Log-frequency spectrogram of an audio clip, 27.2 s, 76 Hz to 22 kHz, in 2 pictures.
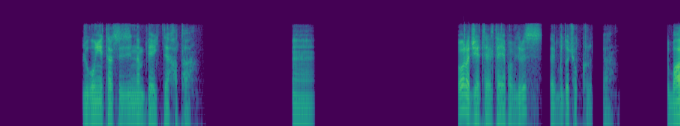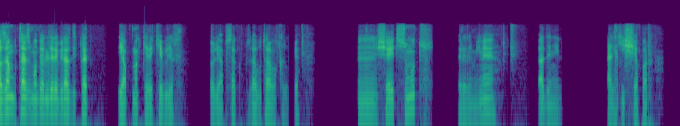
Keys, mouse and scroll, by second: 1.2 ctrl+z, 1.5 ctrl+r, 2.1 ctrl+r, 3.4 middle click, 4.3 Tab, 4.7-5.9 middle drag, 5.9 Tab, 6.9 Tab, 7.1-8.3 middle drag, 8.3-9.2 scroll down 2, 9.2 Tab, 9.4 a, 9.8 ctrl+t, 10.1 Tab, 10.5 middle click, 11.1 ctrl+z, 11.3 ctrl+z, 11.8 Tab, 11.9-12.3 middle drag, 12.3-12.7 scroll up 2, 12.7-14.2 shift+middle drag, 14.2 scroll up 1, 14.4 middle click, 14.8 Tab, 16.1 click, 16.9 j, 18.0 Tab, 18.3 middle click, 19.1 ctrl+z, 19.3 ctrl+z, 19.6 Tab, 20.9-22.5 right drag, 22.5-23.7 scroll down 1, 23.7 ctrl+shift+e.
